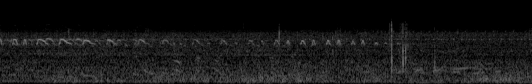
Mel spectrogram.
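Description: A bird calling in a rapid run of high piping notes that slow and fade away about three seconds in, over faint steady outdoor background noise; a single sharp click near the four-second mark.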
